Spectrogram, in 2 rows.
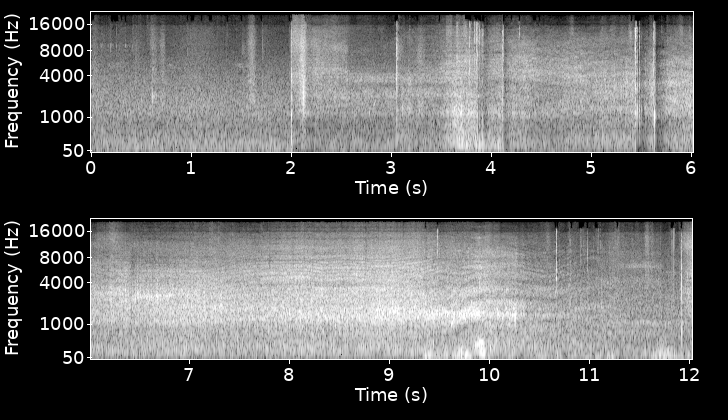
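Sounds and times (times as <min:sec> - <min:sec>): smoke grenade hissing: 0:02.0 - 0:12.0
sharp clicks and pops: 0:03.0 - 0:04.4, 0:05.2 - 0:06.4, 0:09.4 - 0:12.0.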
